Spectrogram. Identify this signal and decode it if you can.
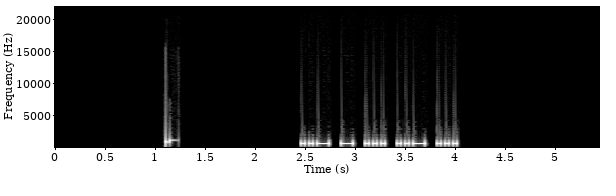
Morse code, heard as a keyed tone, about 30 wpm, 700 Hz. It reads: UTSUS
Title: Five Challenging Letter-Number Combinations 30wpm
